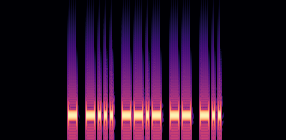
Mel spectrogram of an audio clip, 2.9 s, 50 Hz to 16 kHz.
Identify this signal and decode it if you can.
Morse code, heard as a keyed tone, about 38 wpm, 700 Hz. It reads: TBQMD
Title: Code Groups - 5 Letters - 40wpm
